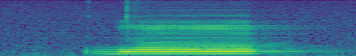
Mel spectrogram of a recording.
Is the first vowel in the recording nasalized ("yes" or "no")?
yes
